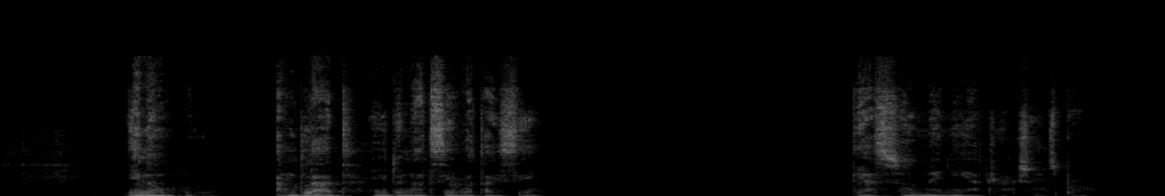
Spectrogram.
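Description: A younger man answers calmly, close by.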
